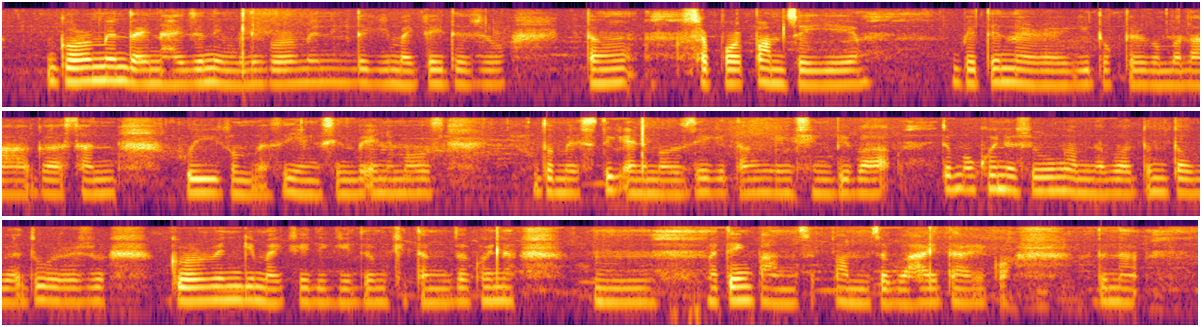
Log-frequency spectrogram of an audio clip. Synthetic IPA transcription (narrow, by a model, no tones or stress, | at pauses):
ɡɔbɐɾmentdɐːjnɐɦajzɐniŋbɐniɡɔβɐɾmendɐɡimajkajdɐsukʰitaŋsɐpoɾt̚pamzɐje | betenaɾaɡidɔk̚tɐɾɡumbɐlaɡɐsɐnhujɡumɾɐ̰sijeŋsinbɐʔenimɐls | domestikenimɐls̬ikʰitaŋjeŋsinbibɐ | dumɐkʰojnɐsuŋɐmnɐbɐːdumtawbiɐduɾɐs̬uɡɔmenɡimajkʰajdiɡidumkʰitaŋzakʰojnɐ | mɐteŋpaŋzpamzɐbɐɦajtaɾekʰoɐdunɐ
